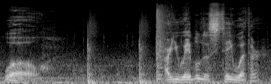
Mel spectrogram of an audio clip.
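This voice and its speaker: A man's voice: lowish voice, sing-song, normal speed, music in the background. A man acting in an audio drama as a wary, concerned character directing a tail by phone, talking in a natural, reactive way. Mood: surprised, uneasy.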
